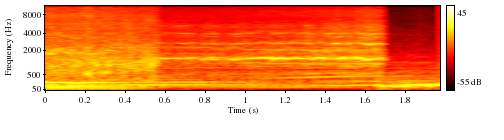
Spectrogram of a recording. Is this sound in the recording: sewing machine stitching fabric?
no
